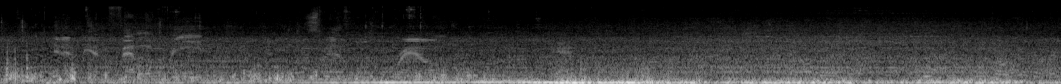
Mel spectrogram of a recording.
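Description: A motorcycle engine running, growing louder from about four seconds in and easing after seven, over people talking in the background.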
